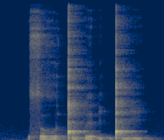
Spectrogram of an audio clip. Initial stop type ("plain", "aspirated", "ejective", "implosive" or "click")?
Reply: click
